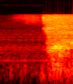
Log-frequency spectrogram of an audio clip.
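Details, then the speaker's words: The speaker's own mechanical ventilator, heard during a spoken podcast recording: a faint low hum, then a sudden rushing hiss of air as a breath is delivered, mechanical ventilator noise. "that noise you hear is my ventilator"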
